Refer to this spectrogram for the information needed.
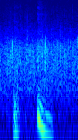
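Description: Steady, dense clapping runs throughout at a moderate level, and two short low vocal sounds with falling pitch cut through the applause.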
